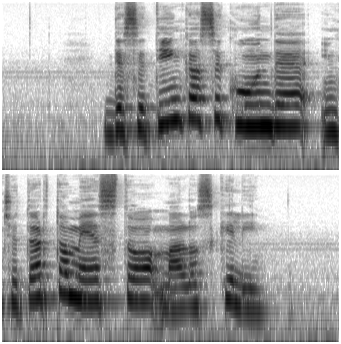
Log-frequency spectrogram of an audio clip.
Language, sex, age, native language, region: Slovenian, female, 18-29, Slovenian, Coastal Karst region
